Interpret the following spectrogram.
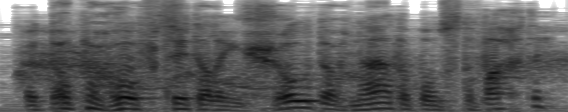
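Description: An actor playing a cautious, sceptical brother on an expedition in a school radio drama. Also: male voice, mid-range voice, fairly quick, over music, natural voice, poor audio. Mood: matter-of-fact. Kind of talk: 1980s Dutch-language school radio drama acting.

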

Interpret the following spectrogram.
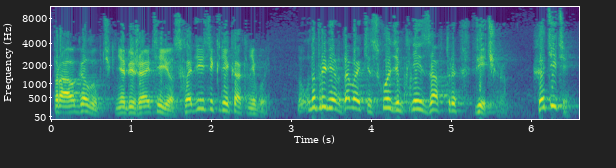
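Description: An actor playing a genial, educated doctor, effusive and coaxing, in a radio play of a literary story. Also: male voice, on the high side, sing-song, brisk, dull audio. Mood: coaxing, enthusiastic.

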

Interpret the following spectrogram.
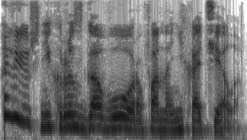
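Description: A woman's voice: medium pitch, big pitch swings, moderate pace, dry recording, clean studio sound. Woman acting stern, sardonic, clipped village matriarch. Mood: cold, sardonic. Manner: sober, clipped, pointed questions.

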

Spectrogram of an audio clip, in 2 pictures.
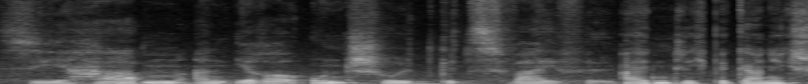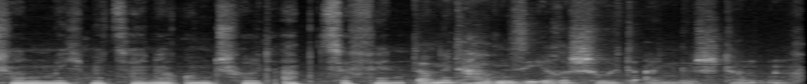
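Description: Deep-voiced, clinical justice official. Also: male voice, moderate pace, few pauses, a little hiss or hum. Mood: cold, pressing. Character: cold, methodical male official running computer justice simulations. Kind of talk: German radio drama acting.

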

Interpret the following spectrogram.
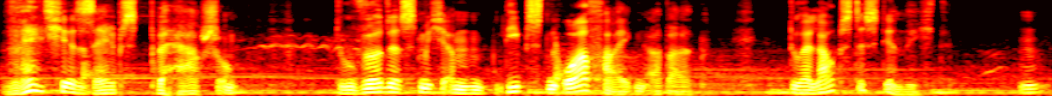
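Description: An actor in a German radio drama playing a mocking, stammering young revolutionary journalist who talks in a hesitant, teasing way. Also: male voice, on the low side, sing-song, slow, soft background music. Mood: mocking, needling. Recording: faint background noise.

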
